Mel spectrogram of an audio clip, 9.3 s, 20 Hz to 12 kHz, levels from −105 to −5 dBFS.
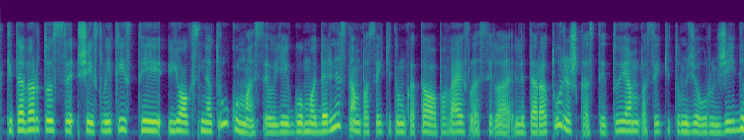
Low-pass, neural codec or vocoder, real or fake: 7.2 kHz; none; real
